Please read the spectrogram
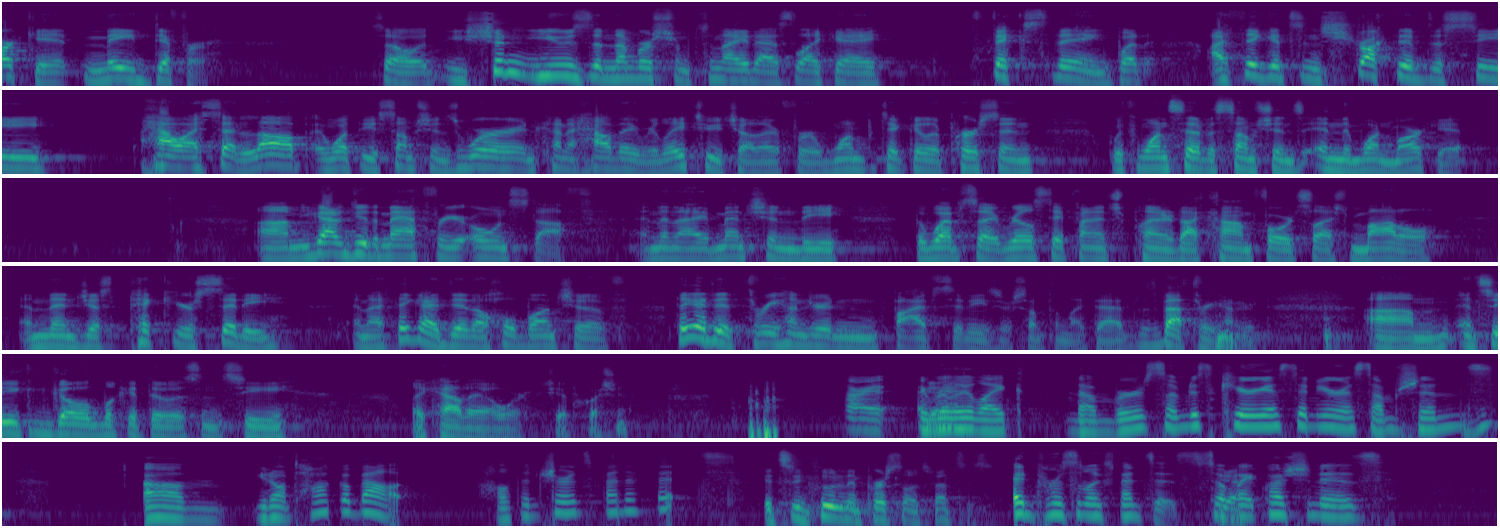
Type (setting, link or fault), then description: setting, live audience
